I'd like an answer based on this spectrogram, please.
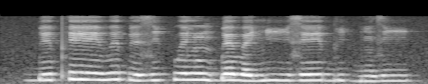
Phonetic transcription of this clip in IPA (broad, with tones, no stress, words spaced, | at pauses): ɡ͡be˨pʰeː˦˨βɪ˦ɓɪ˨ zi˨kʷe˦lũ˦˨ ɡ͡bɛ˦βɛ˨ɲiː˦˨zeː˦ bi˦˨ɡ͡bĩ˨zi˦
